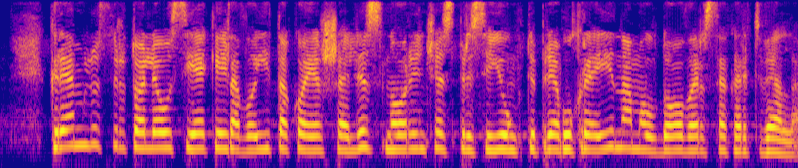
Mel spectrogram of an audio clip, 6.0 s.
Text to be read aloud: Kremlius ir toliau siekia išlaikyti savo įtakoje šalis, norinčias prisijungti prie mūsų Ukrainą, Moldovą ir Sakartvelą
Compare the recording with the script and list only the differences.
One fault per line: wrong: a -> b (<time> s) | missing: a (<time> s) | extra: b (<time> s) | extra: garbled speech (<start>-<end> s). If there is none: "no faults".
missing: išlaikyti (1.7 s)
missing: mūsų (4.2 s)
